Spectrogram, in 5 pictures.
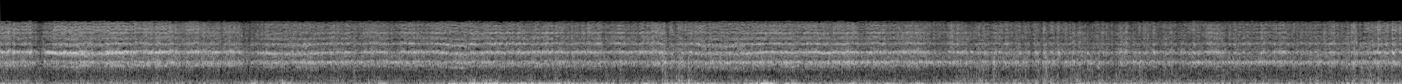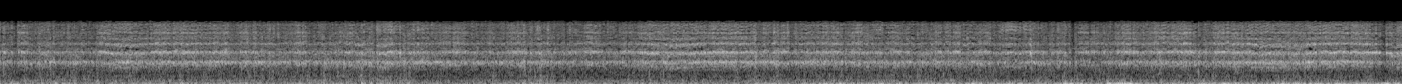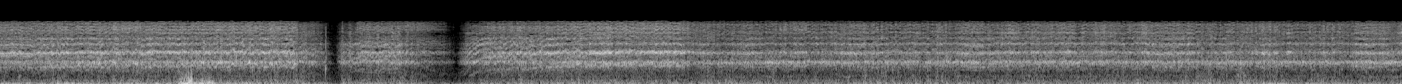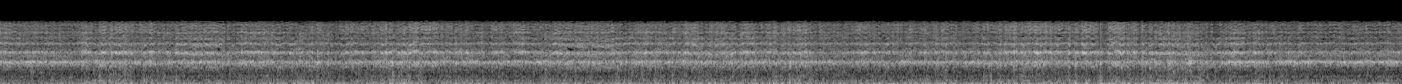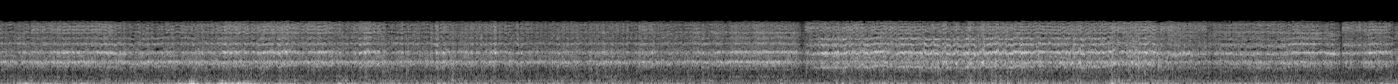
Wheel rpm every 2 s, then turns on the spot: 230, 230, 230, 230, 230, 230, 240, 230, 230, 240, 230, 230, 230, 230, 200, 150, 120, 220, 230, 230, 230, 230, 230, 230, 220, 230, 230, 230, 230, 230, 240, 240, 210, 200, 210.
none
